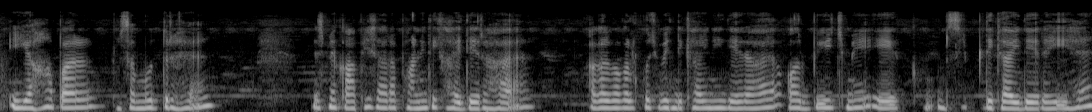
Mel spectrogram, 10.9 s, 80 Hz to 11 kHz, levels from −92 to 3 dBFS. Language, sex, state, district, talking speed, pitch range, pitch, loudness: Hindi, female, Jharkhand, Sahebganj, 165 wpm, 195-230 Hz, 210 Hz, -33 LUFS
